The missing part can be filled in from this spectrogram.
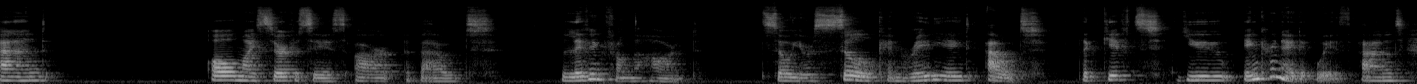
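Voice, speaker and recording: A woman with a Dutch accent speaks very slowly at a fairly low pitch, with long, frequent pauses. Noticeable background noise and audible room echo surround her. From Netherlands. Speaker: spiritual coach. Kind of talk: talk with practical exercises.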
